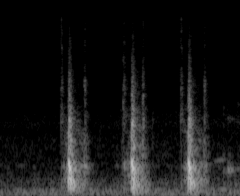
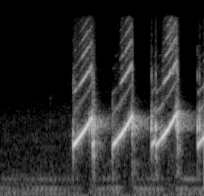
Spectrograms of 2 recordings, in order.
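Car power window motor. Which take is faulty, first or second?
first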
